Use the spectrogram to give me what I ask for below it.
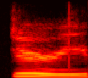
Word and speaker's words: Duerre: Duerre, like jury, is what she told me.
